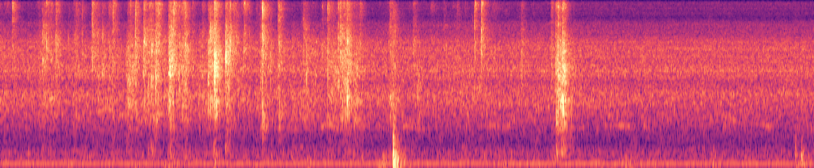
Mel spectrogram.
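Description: Foil trading-card pack wrapper crinkling and tearing as it is opened by hand: a run of short crackles for about the first five seconds, one louder crackle a little past seven seconds, then quieter handling.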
